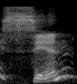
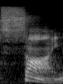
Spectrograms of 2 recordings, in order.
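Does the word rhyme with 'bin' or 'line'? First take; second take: bin; line. First: The vowel is short, rhyming with bin. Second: The vowel is long, rhyming with line. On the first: The speaker calls it wrong. "don't say sin" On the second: The speaker calls it right. "It's always pronounced sine"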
